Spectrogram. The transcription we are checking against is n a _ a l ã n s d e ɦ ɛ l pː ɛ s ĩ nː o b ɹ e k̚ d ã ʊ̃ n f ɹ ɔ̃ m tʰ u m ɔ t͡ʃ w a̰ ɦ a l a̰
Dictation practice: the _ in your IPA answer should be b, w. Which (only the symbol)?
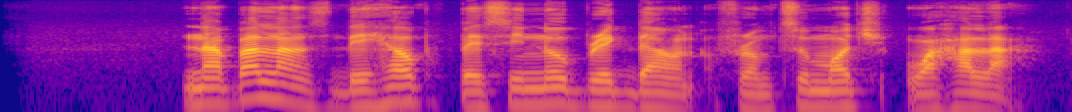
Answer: b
